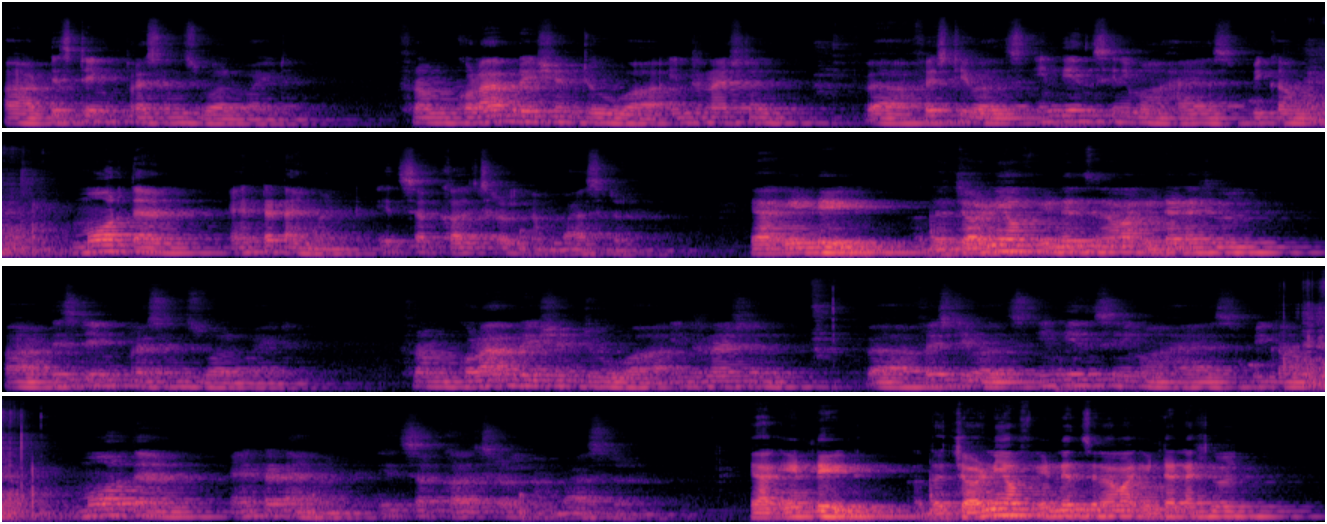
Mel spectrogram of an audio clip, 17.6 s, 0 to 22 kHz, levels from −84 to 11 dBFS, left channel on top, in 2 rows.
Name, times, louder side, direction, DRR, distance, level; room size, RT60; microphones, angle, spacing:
voice 1, 0.0-1.8 2.7-5.2 5.7-8.8 9.3-10.0 10.3-13.1, left 2 dB, 65° left, 2 dB, 0.7 m, -35 dB
voice 2, 8.6-9.0 13.8-17.0, right 3 dB, 75° right, 6 dB, 0.4 m, -26 dB
5.9 x 3.1 x 2.4 m, 1.1 s
head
